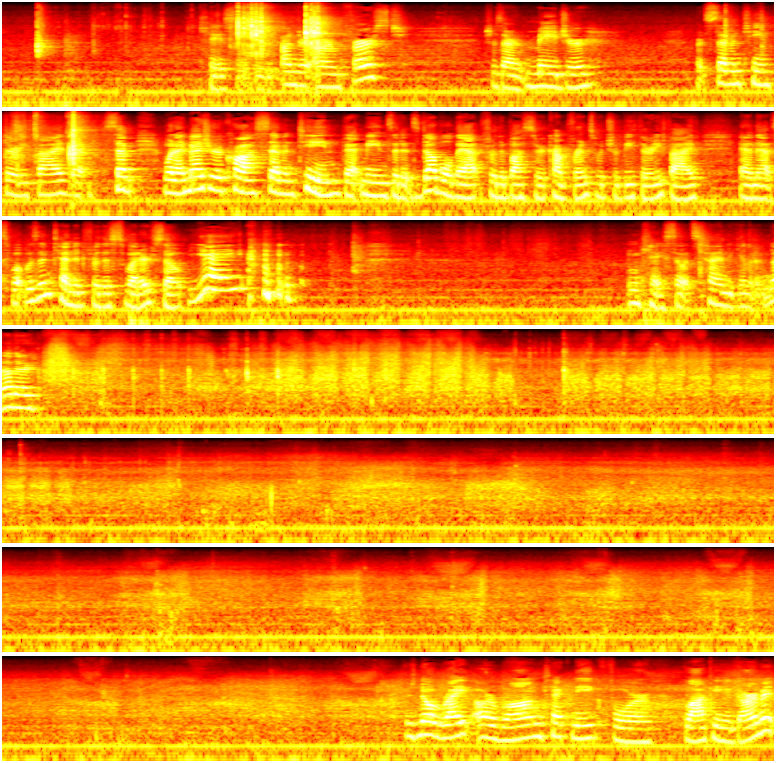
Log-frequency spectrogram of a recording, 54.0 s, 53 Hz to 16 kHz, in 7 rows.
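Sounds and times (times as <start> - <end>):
steam iron hissing: 2.1 - 3.9, 22.1 - 54.0.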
